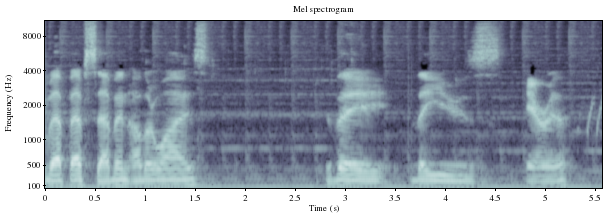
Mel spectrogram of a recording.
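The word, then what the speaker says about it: Aerith: It's really not I wouldn't call it like a mistransation like like the th sound is not in the Japanese like phonicon.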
